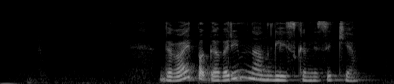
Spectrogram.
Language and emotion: Russian, neutral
